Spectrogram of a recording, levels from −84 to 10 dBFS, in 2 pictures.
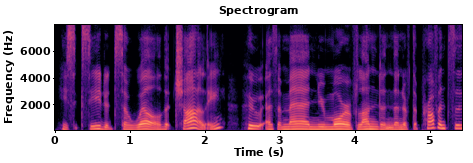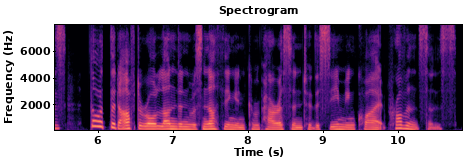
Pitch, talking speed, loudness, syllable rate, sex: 190 Hz, 175 wpm, -18 LUFS, 4.7 syllables/s, female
